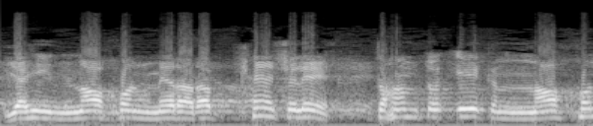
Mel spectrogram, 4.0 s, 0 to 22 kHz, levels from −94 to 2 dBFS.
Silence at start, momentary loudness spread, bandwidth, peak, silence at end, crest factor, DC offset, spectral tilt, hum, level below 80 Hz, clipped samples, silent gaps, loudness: 0 s; 4 LU; 10 kHz; 0 dBFS; 0 s; 10 dB; 0.9%; -6 dB/octave; none; -46 dBFS; under 0.1%; none; -11 LUFS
